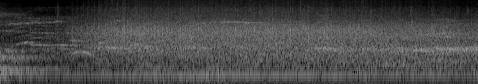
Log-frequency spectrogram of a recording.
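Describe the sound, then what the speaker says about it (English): Dense, sustained applause from a large crowd at Old Trafford football stadium, a steady wash of clapping and cheering that holds loud throughout. "applauds all four sides of Old Trafford"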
